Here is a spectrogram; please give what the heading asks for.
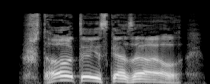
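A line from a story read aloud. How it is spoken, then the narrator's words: Roar of huge beast. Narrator (Russian): проревел ближний ко мне Гар, здоровенная белая зверюга под 2,5 метра ростом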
